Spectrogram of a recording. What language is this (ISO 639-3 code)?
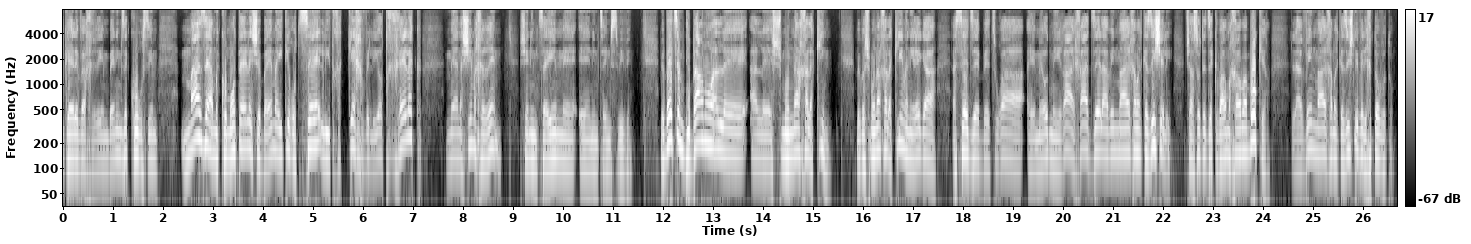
heb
